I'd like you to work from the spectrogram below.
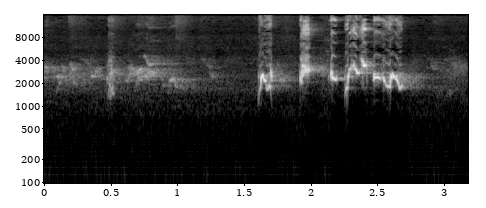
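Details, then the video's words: Red-whiskered bulbul in wild-style song with long phrases: quiet warbling opens, then a loud, rollicking string of about six quick, bubbly, rising-and-falling whistled notes. "เพลงป่าๆ สำนวนยาวปากเบา ฟังเพลิน#นกกรงหัวจุก"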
